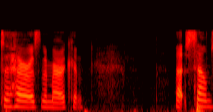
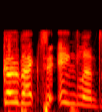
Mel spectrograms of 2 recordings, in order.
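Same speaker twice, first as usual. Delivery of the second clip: slow, higher mock jeer; imitated heckler; 5 semitones higher, 6 dB louder than usual. Streamer imitating a person from growing up, mock heckling. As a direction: drag it out as a mocking imitation of a bully. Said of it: "this person who was just like".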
